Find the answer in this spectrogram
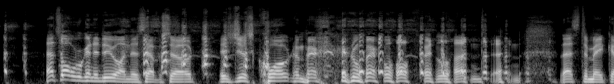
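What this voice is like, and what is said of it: Usual voice. Nothing is said of it.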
